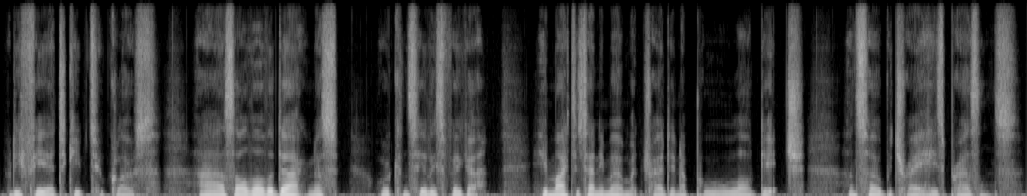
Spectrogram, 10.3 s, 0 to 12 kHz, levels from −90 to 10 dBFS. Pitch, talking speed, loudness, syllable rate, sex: 110 Hz, 180 wpm, -20 LUFS, 5.1 syllables/s, male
